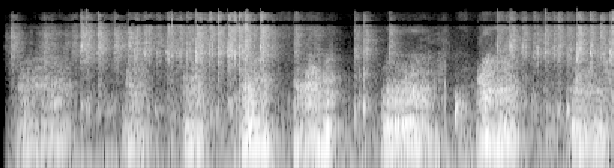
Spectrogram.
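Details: A Corgi makes low, grumbling growls in short bursts, roughly one per second, over a constant hissing, rushing background noise.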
